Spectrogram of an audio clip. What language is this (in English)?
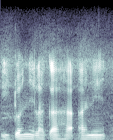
Southern Sotho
